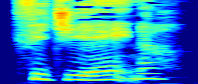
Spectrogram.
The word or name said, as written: fijianer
